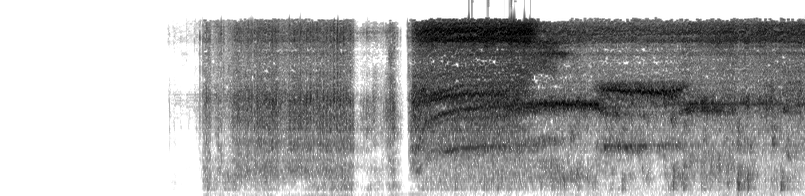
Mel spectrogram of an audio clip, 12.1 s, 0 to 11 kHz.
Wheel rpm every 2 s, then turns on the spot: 0, 0, 20, 130, 220, 230.
4-6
